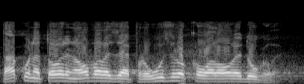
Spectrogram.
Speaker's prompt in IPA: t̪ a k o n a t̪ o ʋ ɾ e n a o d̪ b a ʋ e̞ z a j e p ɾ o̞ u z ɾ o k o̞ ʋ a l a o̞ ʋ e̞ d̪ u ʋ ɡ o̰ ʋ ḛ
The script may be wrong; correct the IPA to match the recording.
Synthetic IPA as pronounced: t̪ a k o n a t̪ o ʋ ɾ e n a o b a ʋ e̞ z a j e p ɾ o̞ u z ɾ o k o̞ ʋ a l a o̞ ʋ e̞ d̪ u ɡ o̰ ʋ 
